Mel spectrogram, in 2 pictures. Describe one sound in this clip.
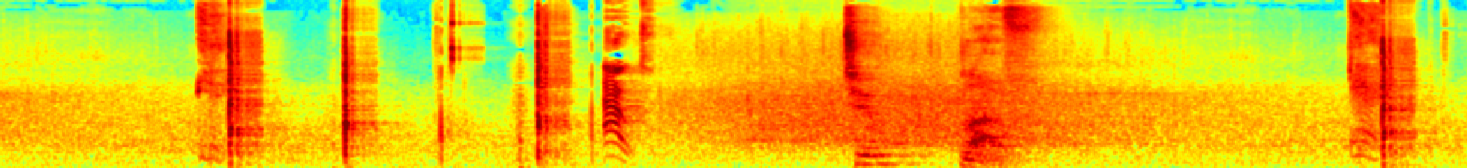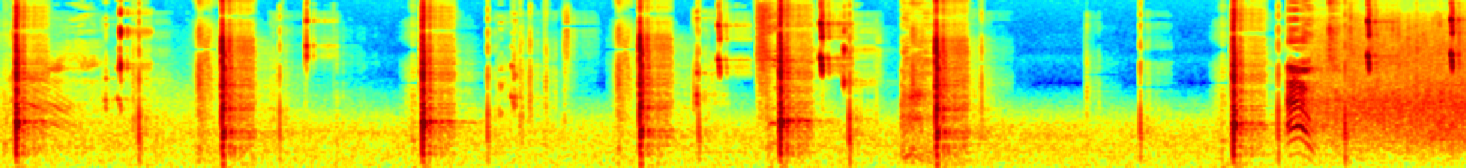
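A tennis racket hits a ball again and again in a game.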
